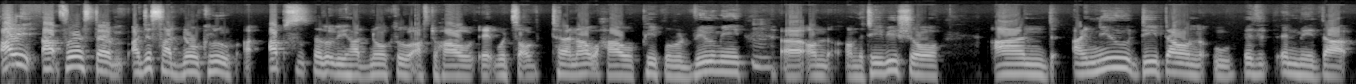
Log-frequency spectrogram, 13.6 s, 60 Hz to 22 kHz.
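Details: 25-year-old man who has stammered since about age 5–6, with onset after an asthma attack, and who manages blocks with pausing and breathing techniques; stammering.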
